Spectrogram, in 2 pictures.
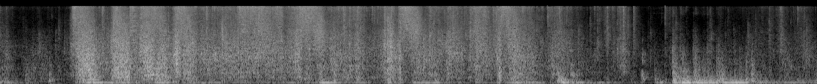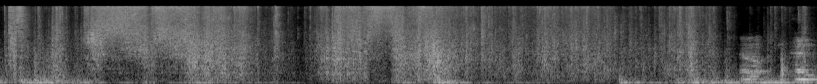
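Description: Protective plastic film being peeled off a plexiglass sheet and bunched up, a continuous crackling and rustling that swells and fades as the film comes away.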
